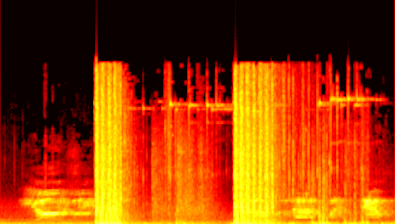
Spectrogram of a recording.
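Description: A rifle fires several loud shots close by.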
